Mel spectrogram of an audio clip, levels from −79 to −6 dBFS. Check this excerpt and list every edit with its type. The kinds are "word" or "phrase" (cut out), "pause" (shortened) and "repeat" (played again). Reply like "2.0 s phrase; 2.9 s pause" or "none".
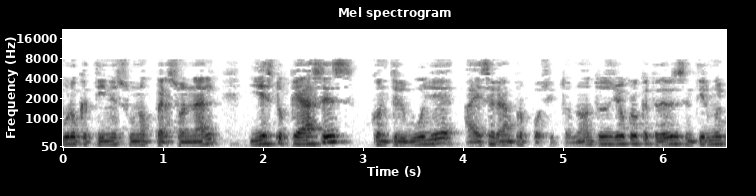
none

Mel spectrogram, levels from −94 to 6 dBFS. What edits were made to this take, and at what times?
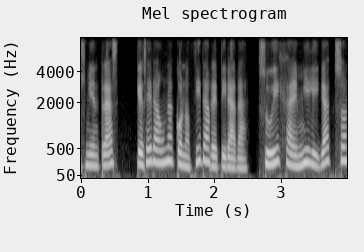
1.0 s phrase; 1.9 s word; 2.6 s pause

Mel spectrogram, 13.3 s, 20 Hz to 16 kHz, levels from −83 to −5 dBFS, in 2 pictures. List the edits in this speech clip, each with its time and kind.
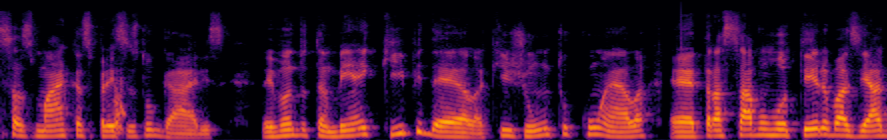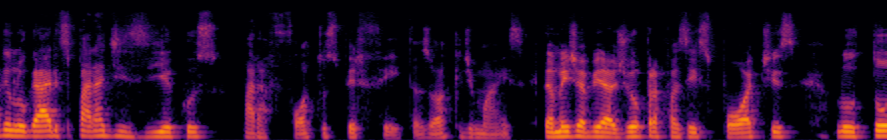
4.9 s pause; 10.7 s pause

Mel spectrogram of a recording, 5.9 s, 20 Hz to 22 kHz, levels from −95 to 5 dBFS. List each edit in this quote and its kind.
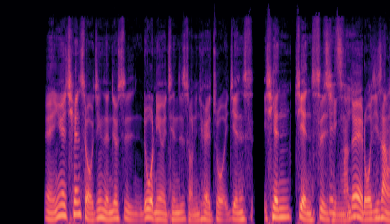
3.8 s pause

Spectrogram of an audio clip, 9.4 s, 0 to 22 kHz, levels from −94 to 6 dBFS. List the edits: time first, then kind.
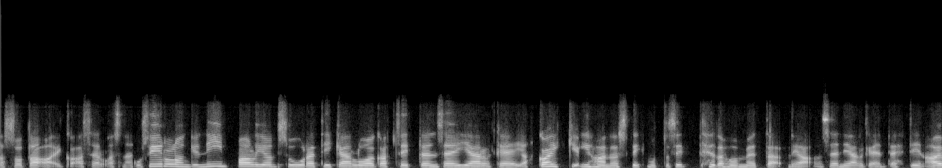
1.3 s word; 2.8 s word; 5.8 s phrase; 7.0 s word; 7.9 s word

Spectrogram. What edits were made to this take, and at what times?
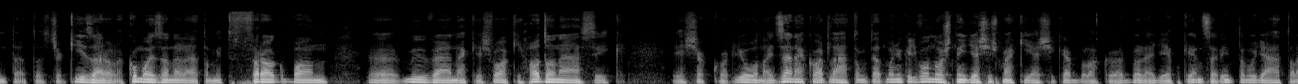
none

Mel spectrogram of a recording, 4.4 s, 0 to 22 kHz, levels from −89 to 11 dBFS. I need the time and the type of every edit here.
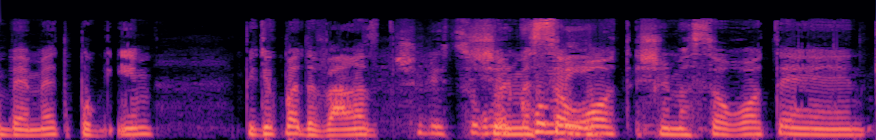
1.9 s word

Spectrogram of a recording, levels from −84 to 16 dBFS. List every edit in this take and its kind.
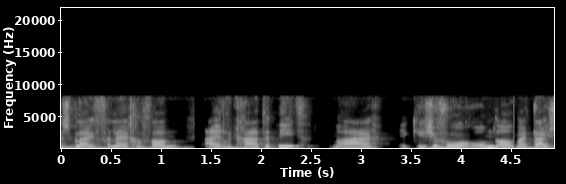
1.3 s pause; 2.6 s pause

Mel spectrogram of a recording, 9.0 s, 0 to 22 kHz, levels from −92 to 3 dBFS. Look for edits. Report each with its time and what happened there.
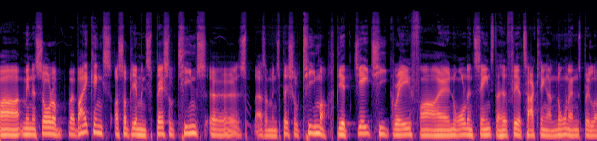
5.0 s pause

